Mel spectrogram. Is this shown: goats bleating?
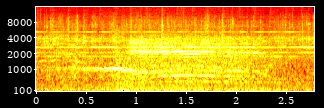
yes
